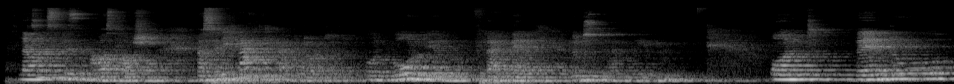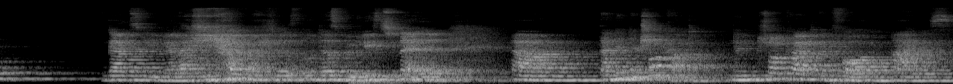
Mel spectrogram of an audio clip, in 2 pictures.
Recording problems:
room echo; strong; dies away in 1.8 s
off-mic speech; far

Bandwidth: 14.5 kHz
